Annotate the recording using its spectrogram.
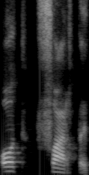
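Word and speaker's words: otwarty: собі друзів отфарти відкритий зверніть увагу також на вимову Ми кажемо отфарти так хоч пишемо графічну букву в але вимовляємо її як ф отфарти окрім того що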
